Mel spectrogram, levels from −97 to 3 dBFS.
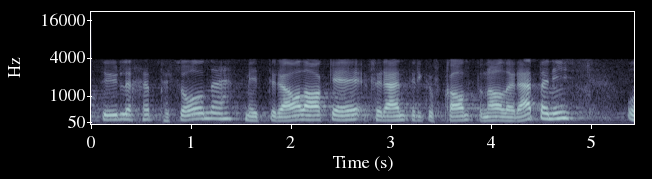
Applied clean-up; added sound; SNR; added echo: none; none; none; none.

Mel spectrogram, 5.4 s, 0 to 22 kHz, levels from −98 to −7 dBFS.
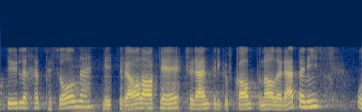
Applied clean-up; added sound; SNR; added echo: neural separator model SepFormer DNS4.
